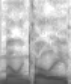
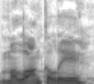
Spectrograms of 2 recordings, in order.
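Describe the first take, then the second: First: The word is said with its usual standard pronunciation. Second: The word is said with a deliberately altered pronunciation. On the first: It is the technically correct form. "technically melancholy" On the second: It copies a character who mispronounces the word. "he can't pronounce it, and that made me happy"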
